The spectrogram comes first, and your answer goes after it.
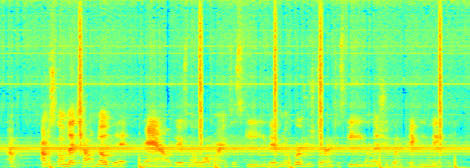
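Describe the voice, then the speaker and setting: Over music in the background and audible room echo, a woman with a fairly low pitch talks at a very fast pace. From US Midwest, Chicago. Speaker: college student vlogger. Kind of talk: casual vlog. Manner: animated.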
